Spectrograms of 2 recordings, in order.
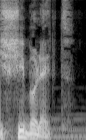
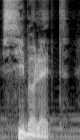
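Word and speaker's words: Shibboleth: « Eh bien, dis Shiboleth ». L'homme dit Siboleth, parce qu'il n'arrive pas à bien prononcer ce mot.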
